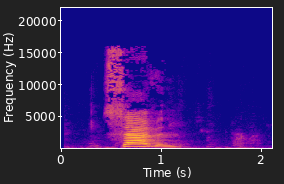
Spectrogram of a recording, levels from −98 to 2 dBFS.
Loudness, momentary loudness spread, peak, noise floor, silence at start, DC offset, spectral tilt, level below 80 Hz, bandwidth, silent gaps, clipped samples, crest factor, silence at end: -15 LUFS; 24 LU; -2 dBFS; -61 dBFS; 0.45 s; under 0.1%; -2.5 dB/octave; -64 dBFS; 16 kHz; none; under 0.1%; 20 dB; 0.95 s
